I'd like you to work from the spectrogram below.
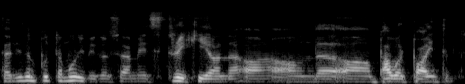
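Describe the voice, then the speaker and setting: Against a quiet background, a man with an Italian accent talks at a fairly quick pace with ordinary pitch variation. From Italy. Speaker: physicist, university professor; university professor. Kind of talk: lecture. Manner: halting. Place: home room. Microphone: video call.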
